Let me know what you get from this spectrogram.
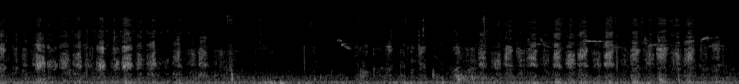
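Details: A three-year-old female North American Mastiff, a foundation dog of the breed, filmed in April 2019, panting in quick rough breaths about four per second, with soft shuffling and low background rumble.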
